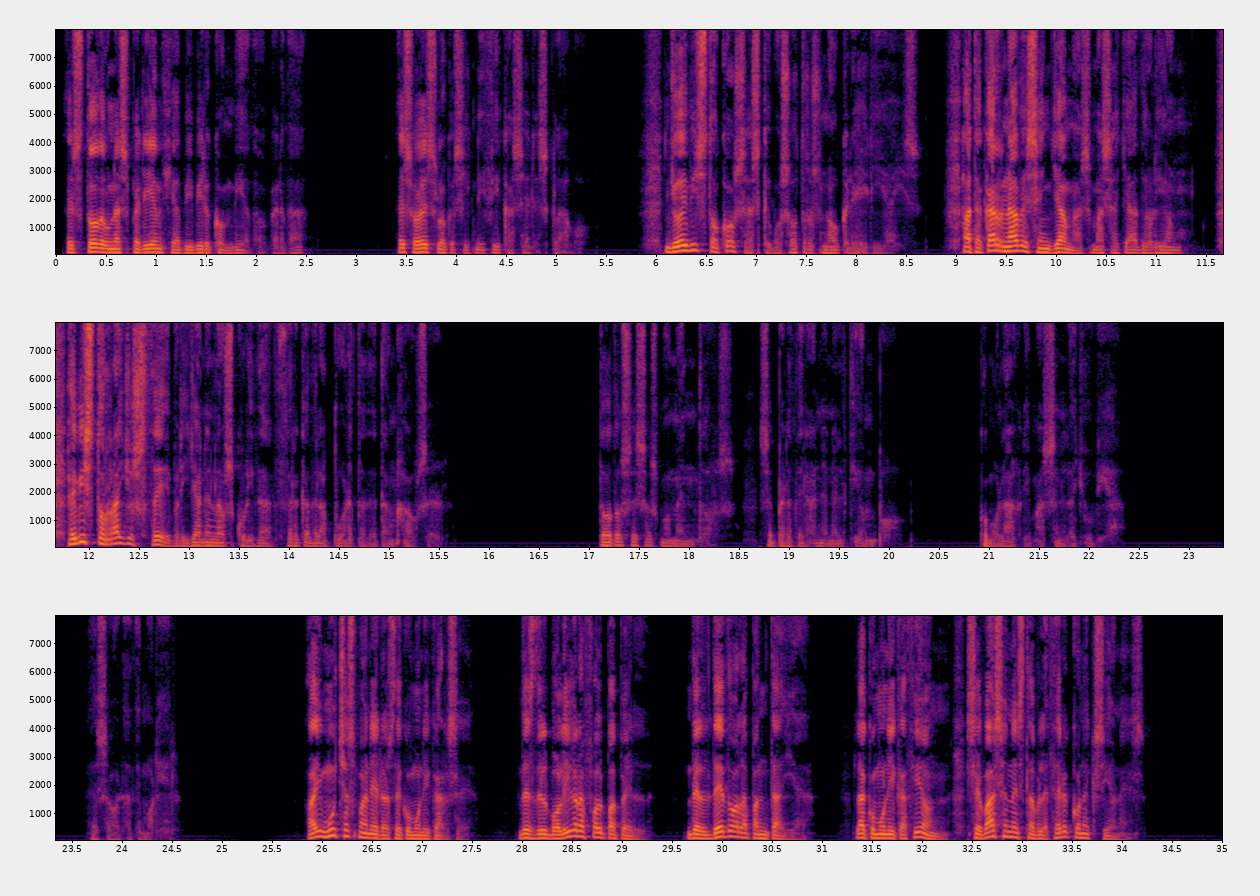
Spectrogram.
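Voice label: Spanish EU, male, conversational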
